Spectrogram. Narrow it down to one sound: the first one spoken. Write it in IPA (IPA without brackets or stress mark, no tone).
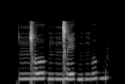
ŋ͡ǀ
